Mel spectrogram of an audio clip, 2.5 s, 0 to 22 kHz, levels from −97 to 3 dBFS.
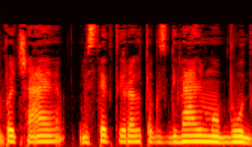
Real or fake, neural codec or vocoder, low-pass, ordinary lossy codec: real; none; 14.4 kHz; MP3, 48 kbps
